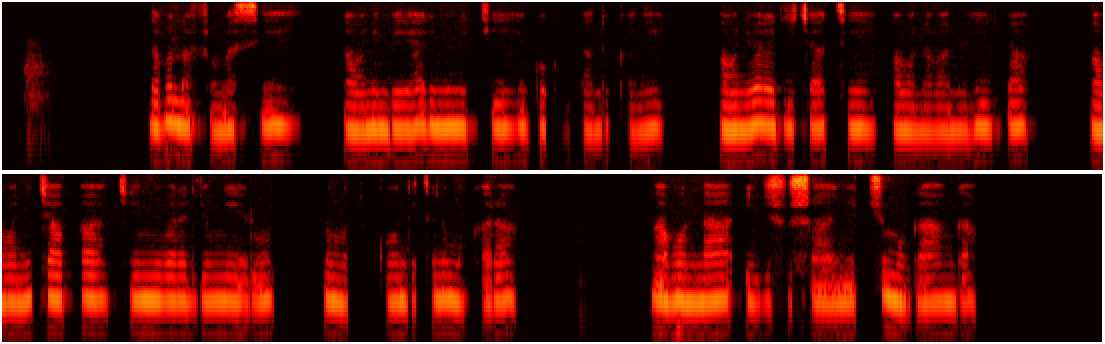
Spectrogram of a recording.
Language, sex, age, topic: Kinyarwanda, female, 25-35, government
